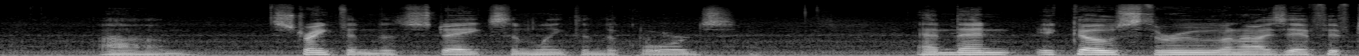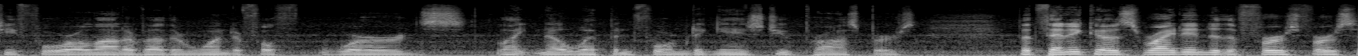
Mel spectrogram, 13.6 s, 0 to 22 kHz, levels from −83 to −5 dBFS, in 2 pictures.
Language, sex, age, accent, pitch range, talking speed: English, male, 50-69, American, 75-125 Hz, 170 wpm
